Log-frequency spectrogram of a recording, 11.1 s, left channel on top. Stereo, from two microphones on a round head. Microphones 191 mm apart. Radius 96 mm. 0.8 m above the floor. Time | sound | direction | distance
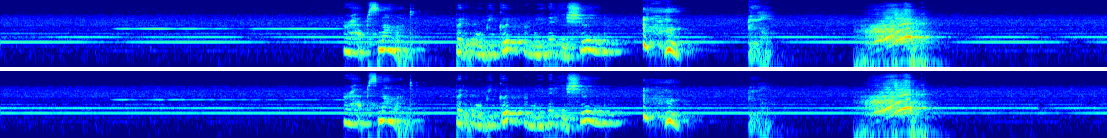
1.1 | a flute | 80° right | 9.5 m
3.4 | a woman speaking | 10° right (ahead or behind) | 5 m
6.4 | a cough | 35° left (ahead or behind) | 1.1 m
8.5 | a zipper | 15° right (ahead or behind) | 2 m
